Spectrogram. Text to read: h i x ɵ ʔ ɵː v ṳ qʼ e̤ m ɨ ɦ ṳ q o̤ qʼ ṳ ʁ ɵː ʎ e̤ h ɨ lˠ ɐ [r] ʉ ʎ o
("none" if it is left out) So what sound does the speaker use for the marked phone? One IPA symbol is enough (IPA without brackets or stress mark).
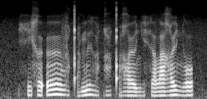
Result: ʁ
